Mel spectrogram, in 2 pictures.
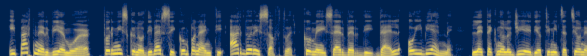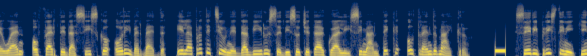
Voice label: ITA Elearning Documentary Corporate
